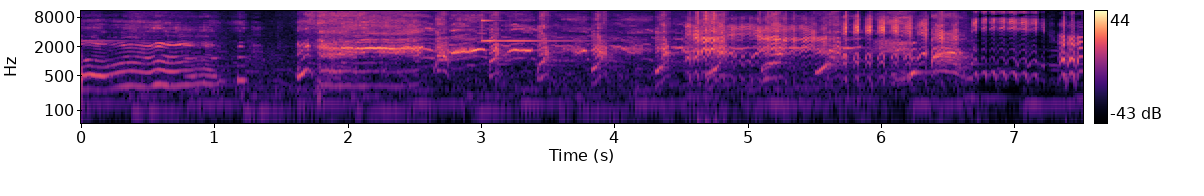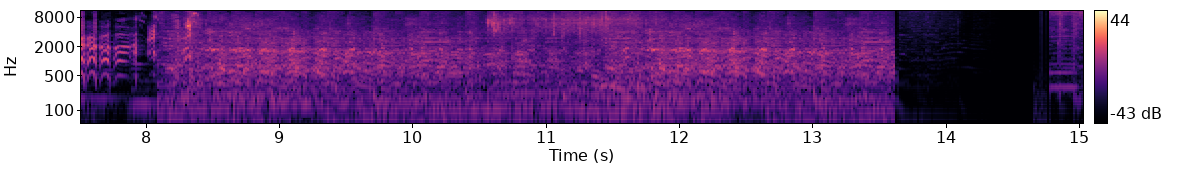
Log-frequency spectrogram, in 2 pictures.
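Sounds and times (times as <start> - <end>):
background music: 0.0 - 15.0
short rising laughs: 2.6 - 13.6.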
